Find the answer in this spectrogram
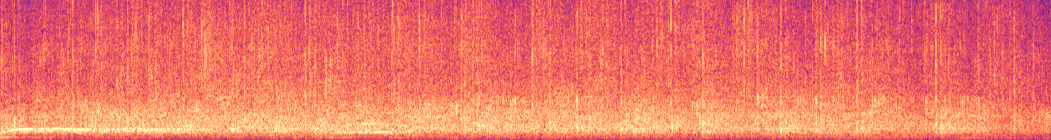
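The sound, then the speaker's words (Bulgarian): A church audience gives half-hearted applause during a sermon, a steady, even patter of clapping hands with no voices, holding for about five seconds before easing off slightly at the end. “Виж колко куцо пляскат.”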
